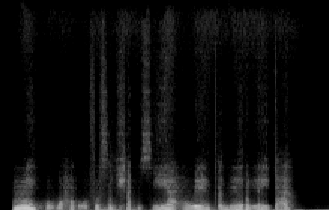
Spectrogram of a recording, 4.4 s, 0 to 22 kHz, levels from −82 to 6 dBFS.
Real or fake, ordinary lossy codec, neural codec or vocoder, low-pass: fake; none; codec, 44.1 kHz, 0.9 kbps, DAC; none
